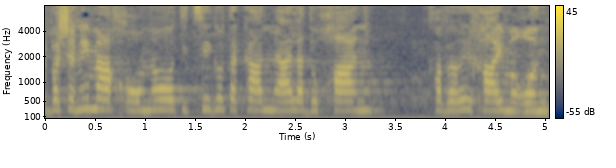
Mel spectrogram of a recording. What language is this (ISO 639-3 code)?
heb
